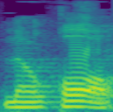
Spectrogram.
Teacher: قاف کو موٹا کر کے پڑھنا ہے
